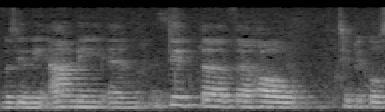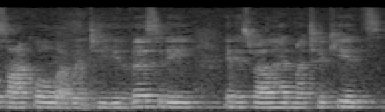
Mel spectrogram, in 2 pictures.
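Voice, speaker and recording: Woman, 40s, from the US; halting personal testimony full of fillers; lower voice; distant mic, very echoey hall. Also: flat delivery, warm tone, a little hiss or hum. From United States. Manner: hesitant, many fillers and restarts. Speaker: panel speaker. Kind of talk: personal testimony at a public talk.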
